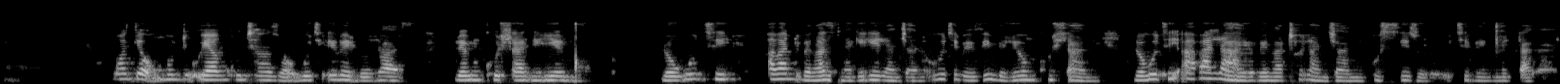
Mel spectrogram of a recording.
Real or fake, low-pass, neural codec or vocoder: fake; 7.2 kHz; vocoder, 22.05 kHz, 80 mel bands, HiFi-GAN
